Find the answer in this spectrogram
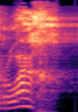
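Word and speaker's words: רוח: Aquí se usa otra palabra hebrea que es se escribe roach con R de Raúl A. Se pronuncia roaj. Por ejemplo, cuando hablamos del Espíritu Santo, el Espíritu Santo es roaj, el cadosh.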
